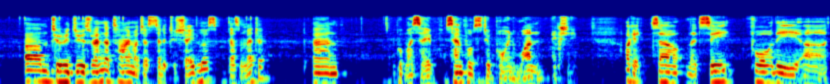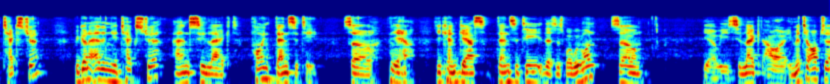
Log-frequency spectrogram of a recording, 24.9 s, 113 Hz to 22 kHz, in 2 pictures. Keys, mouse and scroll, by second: 9.8-17.0 drag.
